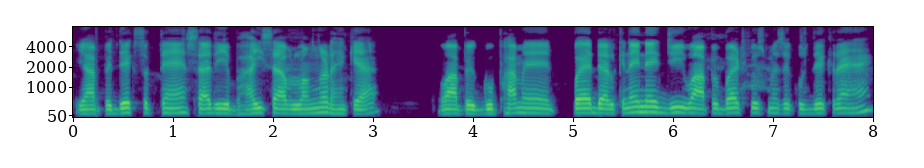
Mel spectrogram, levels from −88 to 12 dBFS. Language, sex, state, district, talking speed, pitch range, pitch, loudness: Hindi, male, Uttar Pradesh, Deoria, 250 wpm, 140-160 Hz, 150 Hz, -17 LUFS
